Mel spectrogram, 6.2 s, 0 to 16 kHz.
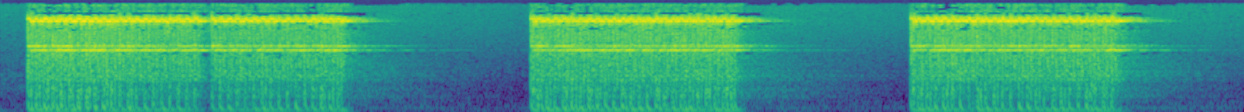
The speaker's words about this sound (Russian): Идет по улице, заходит во двор. Звонит Кашиным 3 раза.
